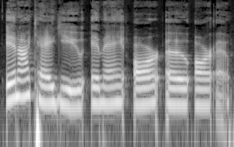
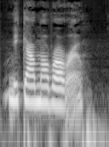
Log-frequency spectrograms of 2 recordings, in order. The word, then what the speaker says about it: Nikumaroro: N I K U M A R O R O. Nikumaroro. – Nikumaroro. – I think that is how you say it.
